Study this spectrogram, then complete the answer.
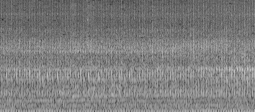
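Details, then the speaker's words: Newly assembled diesel engine on first start with the fuel line initially empty: starts easily and settles into an even idle with steady clatter, no misses or stumbles; running smoothly and no longer smoking. "tes starter langsung hidup ya Engak enggak begitu sulit ternyata Alhamdulillah hidupnya rata suaranya"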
